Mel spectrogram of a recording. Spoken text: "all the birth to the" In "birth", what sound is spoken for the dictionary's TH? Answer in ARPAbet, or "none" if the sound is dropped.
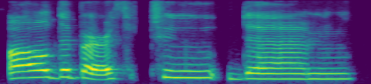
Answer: TH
